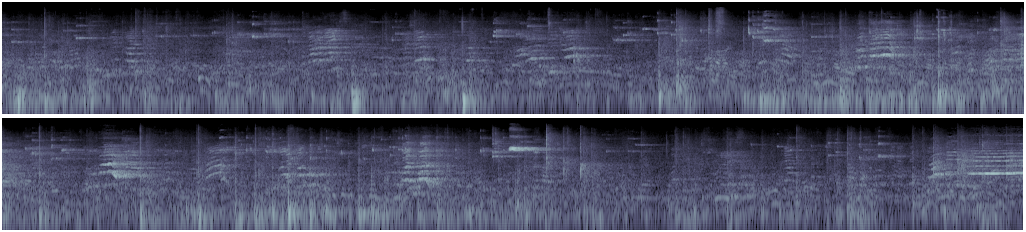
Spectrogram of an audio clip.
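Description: Handball match sounds in an echoing sports hall: the ball bouncing on the court and players' shouts and calls, with one loud sharp impact about three-quarters of the way through.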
